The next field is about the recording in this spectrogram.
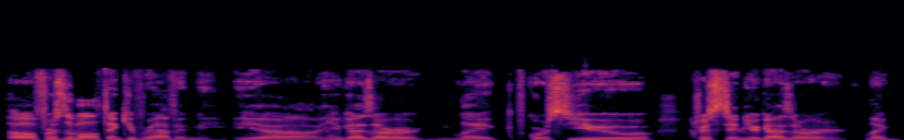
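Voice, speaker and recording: A man's voice: medium pitch, measured pace, clear, resonant tone, dry recording. Young guy from egypt telling stories on a podcast, lots of like and restarts, dry sound. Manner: chatty, many restarts and "like", animated storytelling. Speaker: guest. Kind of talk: interview.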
